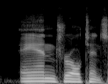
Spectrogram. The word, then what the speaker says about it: Andrelton: Speaking of defense, Andrelton Simmons. Andrelton? How do you say his first name? – Andrelton. – So I nailed it, and then I double-checked it.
